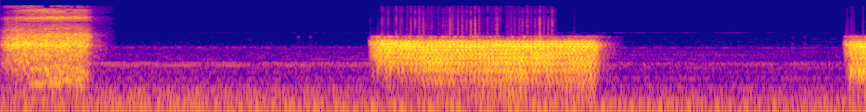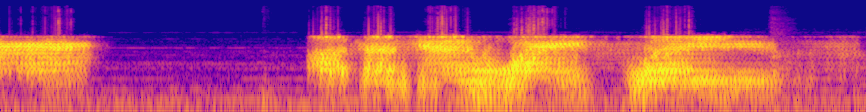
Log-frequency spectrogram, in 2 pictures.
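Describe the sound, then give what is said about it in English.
An intercom crackles in loud, harsh bursts of static: a short blip, a one-second burst, another short one, then a longer choppy stretch, with a low hum in between. “The intercom crackles.”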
